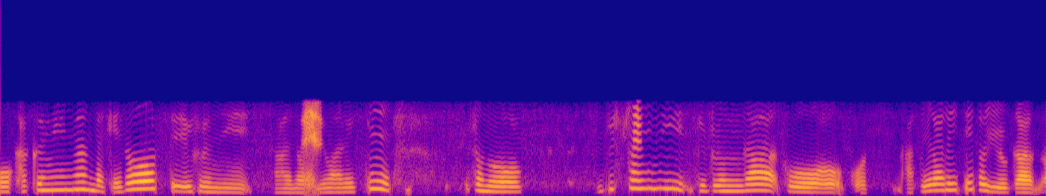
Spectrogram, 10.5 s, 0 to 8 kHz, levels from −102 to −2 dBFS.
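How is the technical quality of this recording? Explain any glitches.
The recording is heavily degraded by a low-rate vocoder for its full length. From start to finish, Codec 2 vocoder coding is audible. Instead of the waveform, only pitch, voicing, energy and a rough spectral envelope are carried, and the decoder rebuilds the speech from sine waves. The speech comes out robotic and buzzy within a band of about 200 Hz to 3.7 kHz, and the coding runs at 3.2 kbit/s. The call microphone processing's bass roll-off lies beneath this.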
